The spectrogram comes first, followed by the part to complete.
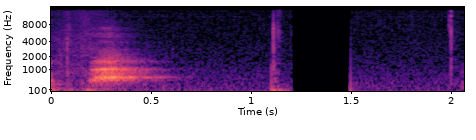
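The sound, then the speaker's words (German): A single dog bark rings out clearly near the start, followed by a couple of faint thumps and clicks in otherwise quiet surroundings. “So, jetzt war ich kurz abgelenkt, weil der Hund zugeballt hat.”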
